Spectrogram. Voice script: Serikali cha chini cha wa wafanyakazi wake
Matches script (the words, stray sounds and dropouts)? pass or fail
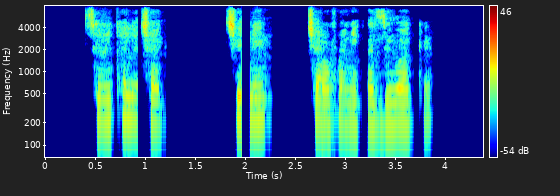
fail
